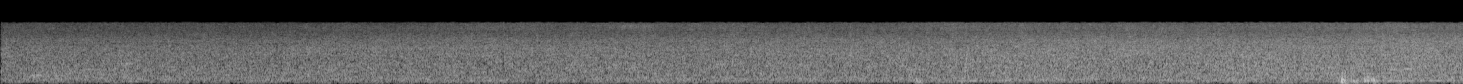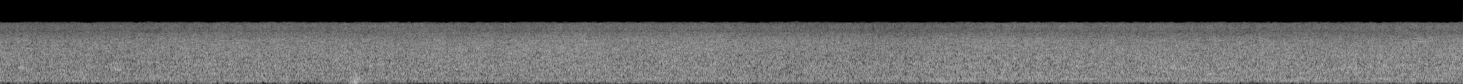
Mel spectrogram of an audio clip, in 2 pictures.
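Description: Steady rush of heavy rain and floodwater, slowly growing louder, with a sharp knock about halfway through and a softer one a few seconds later.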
